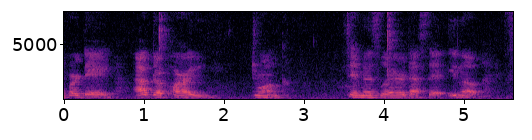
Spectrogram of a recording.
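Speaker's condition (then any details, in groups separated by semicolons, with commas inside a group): Cerebral palsy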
